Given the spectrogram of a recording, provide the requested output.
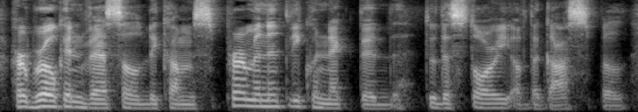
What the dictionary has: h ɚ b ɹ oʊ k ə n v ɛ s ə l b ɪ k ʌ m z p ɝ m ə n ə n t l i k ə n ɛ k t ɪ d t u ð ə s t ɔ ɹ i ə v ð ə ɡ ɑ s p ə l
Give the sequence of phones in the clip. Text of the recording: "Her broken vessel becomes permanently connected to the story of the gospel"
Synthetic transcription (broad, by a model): h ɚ b ɹ oʊ k ə n v ɛ s ə l b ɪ k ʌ m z p ɝ m ə n ə n t l i k ə n ɛ k t ɪ d t u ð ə s t ɔ ɹ i ə v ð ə ɡ ɑ s p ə l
